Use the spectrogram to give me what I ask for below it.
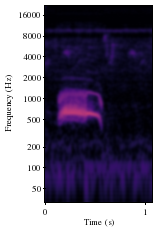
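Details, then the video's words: Single short rolling coo from a spotted dove contesting a wild rival dove, a smooth level note lasting under half a second, over low background hum. "เสียงนกเขาใหญ่ เจอนนกป่าเสียงเล็กคูดีคูสู้กันอยู่นานกว่าจะติดแลกกกันคนละทีทีีลุ้นมันเลย"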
